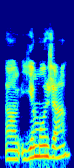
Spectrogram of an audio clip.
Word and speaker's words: Yemoja: Yemoja, who's, the mother, the nurturing mother energy, spelled a few different ways, but the way that I'm pronouncing it is spelled Yemon as in Nancy, J-A.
